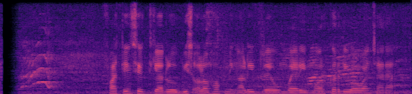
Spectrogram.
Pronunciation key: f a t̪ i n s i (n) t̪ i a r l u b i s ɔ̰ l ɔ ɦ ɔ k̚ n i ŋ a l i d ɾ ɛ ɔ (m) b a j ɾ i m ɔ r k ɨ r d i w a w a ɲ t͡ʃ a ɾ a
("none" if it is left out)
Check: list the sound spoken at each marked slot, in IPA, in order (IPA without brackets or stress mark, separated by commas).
none, m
